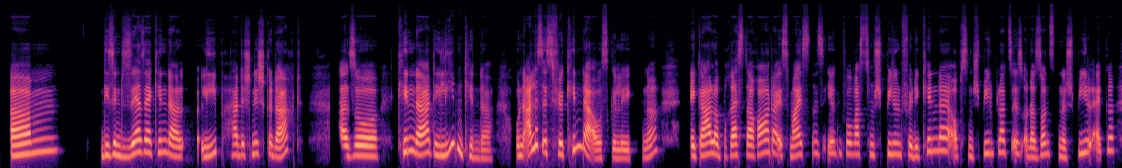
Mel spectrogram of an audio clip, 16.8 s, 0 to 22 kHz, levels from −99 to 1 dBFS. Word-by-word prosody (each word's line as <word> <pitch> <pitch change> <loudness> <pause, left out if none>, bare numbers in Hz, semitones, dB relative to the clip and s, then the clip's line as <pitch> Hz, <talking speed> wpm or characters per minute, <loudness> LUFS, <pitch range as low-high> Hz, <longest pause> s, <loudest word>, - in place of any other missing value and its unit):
Ähm, 270 +8 +5 0.6
die 220 +2 +1
sind 220 -2 +2
sehr, 240 +9 +5
sehr 280 -1 +4
kinderlieb, 230 -1 -2
hatte 225 0 -1
ich 220 - -10
nicht 245 +1 -4
gedacht. 230 - 0 0.5
Also, 210 0 +4 0.3
Kinder 275 -3 +4
die 235 -4 -2
lieben 295 - +1
Kinder 165 -6 -6 0.3
und 210 +1 0
alles 415 +3 +4
ist 270 - -2
für 240 - +4
Kinder 355 - +2
ausgelegt, 165 -1 -4
ne? 205 - -5 0.5
Egal 220 +5 +4
ob 210 -3 -3
Restaurant, 225 +4 +2
da 270 - 0
ist - - -2
meistens 230 +4 -3
irgendwo 255 -2 -4
was 240 0 -3
zum 230 - -8
Spielen 240 +1 -5
für 215 -1 -2
die 195 - -3
Kinder, 305 - -1
ob's 200 - -5
'n 200 - -6
Spielplatz 260 +6 -5
ist 245 - -4
oder 185 -1 -1
sonst 235 +3 -5
'ne 185 -2 -3
Spielecke. 285 - -4
235 Hz, 155 wpm, -24 LUFS, 205-270 Hz, 0.6 s, Ähm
